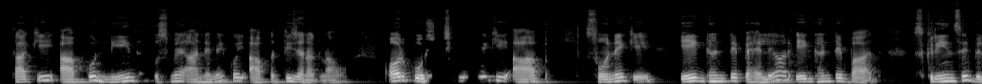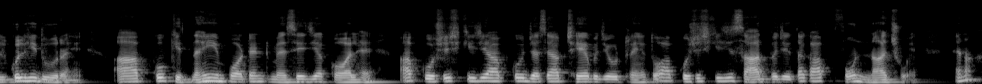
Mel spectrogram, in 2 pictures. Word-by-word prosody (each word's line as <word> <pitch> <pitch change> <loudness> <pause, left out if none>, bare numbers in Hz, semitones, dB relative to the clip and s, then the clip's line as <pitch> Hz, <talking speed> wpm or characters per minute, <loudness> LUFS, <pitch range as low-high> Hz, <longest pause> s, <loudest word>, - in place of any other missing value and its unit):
ताकि 130 +11 -1
आपको 110 - +2
नींद 140 +5 0 0.2
उसमें 135 +7 -3
आने 110 0 -2
में 100 - -3
कोई 155 +7 -1
आपत्तिजनक 105 0 -2
ना 95 - -6
हो। 105 +2 -10 0.4
और 170 +3 +7
कोशिश 140 -4 +2
कीजिए 330 - -4
कि 180 - 0
आप 110 0 0 0.5
सोने 125 +7 +3
के - - +2 0.4
1 145 +2 +5
घंटे 140 +2 +3
पहले 110 -8 0
और 200 0 -1
1 135 +1 +2
घंटे 140 +3 +1
बाद 100 -2 -2 0.3
स्क्रीन 140 +4 +1
से 190 +6 +3
बिल्कुल 115 +7 +3
ही 160 0 +4
दूर 110 -8 +1
रहें। 95 +1 -7 0.4
आपको 135 +4 +1
कितना 110 -1 0
ही 150 +5 +4
इम्पोर्टेंट 135 -2 0
मैसेज 120 +4 0
या 125 - +2
कॉल 105 +1 +2
है, 105 +1 -4 0.3
आप 160 +1 -1
कोशिश 140 +3 +2
कीजिए 150 +1 +2
आपको 150 +1 +1
जैसे 135 +2 +1
आप 140 0 0
6 130 0 +2
बजे 125 -1 -1
उठ 120 -1 0
रहे 105 - -3
हैं, 110 - -6
तो - - -1
आप 155 -1 -3
कोशिश 140 +2 0
कीजिए 150 +2 -1
7 120 -6 +1
बजे 120 -1 +1
तक 155 - -1
आप 150 0 -1
फ़ोन 130 0 0
ना 105 +1 +2
छुएँ। 105 -1 -9 0.4
है 160 - -1
ना? 195 - -2
130 Hz, 190 wpm, -23 LUFS, 110-150 Hz, 0.5 s, और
